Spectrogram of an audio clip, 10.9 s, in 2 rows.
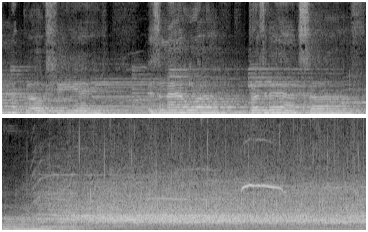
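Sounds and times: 
speech: 0:00.0 - 0:06.1
crowd cheering and applauding: 0:05.2 - 0:10.9.

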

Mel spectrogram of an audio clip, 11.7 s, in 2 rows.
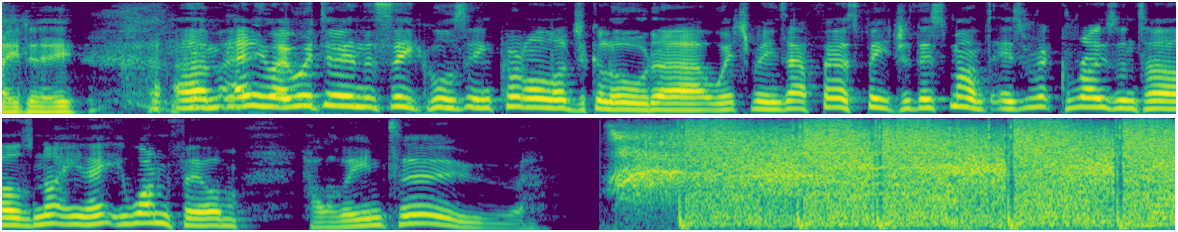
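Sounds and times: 
speech: 0:00.0 - 0:10.0
gunshots from the Halloween II film trailer: 0:09.2 - 0:11.7.

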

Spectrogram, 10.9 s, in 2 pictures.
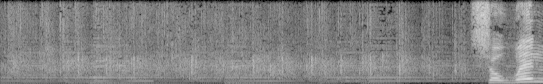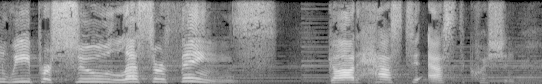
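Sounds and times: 
audience applause: 0:00.0 - 0:04.8
speech: 0:04.8 - 0:08.0, 0:08.7 - 0:10.7.

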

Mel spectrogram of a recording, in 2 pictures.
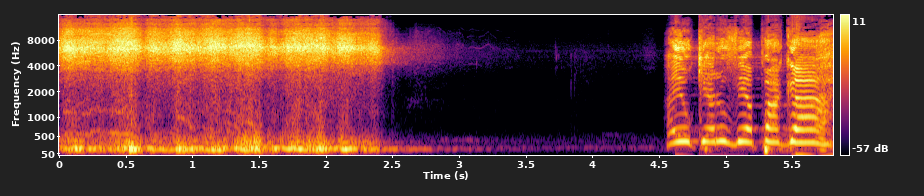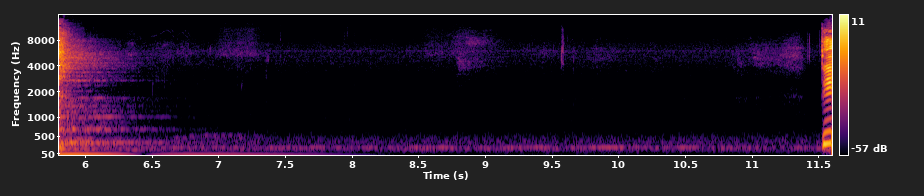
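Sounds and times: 
voice imitating a blowtorch flame: 0:00.0 - 0:02.8
speech: 0:04.8 - 0:05.9.

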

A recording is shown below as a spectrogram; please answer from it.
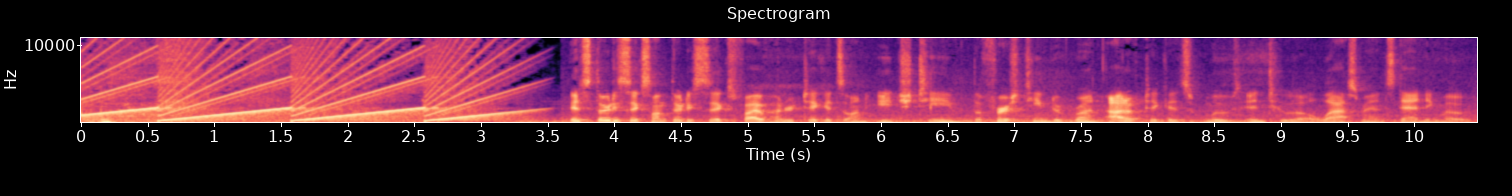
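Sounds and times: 
whooping alarm sound effect: 0:00.0 - 0:03.6
speech: 0:03.7 - 0:10.4.

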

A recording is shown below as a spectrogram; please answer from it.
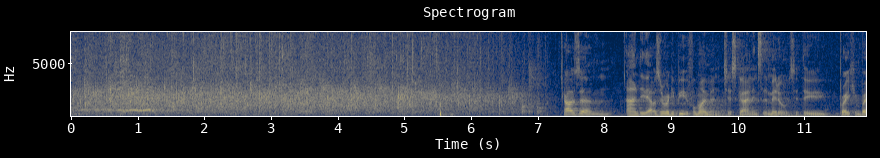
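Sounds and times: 
audience applause: 0:00.0 - 0:07.1
speech: 0:07.4 - 0:11.9.

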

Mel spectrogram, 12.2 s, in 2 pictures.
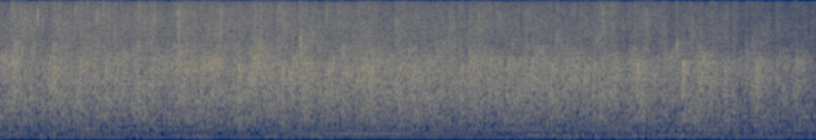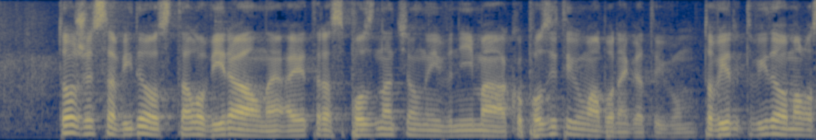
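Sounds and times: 
audience applause: 0:00.0 - 0:06.8
speech: 0:06.6 - 0:12.2.

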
